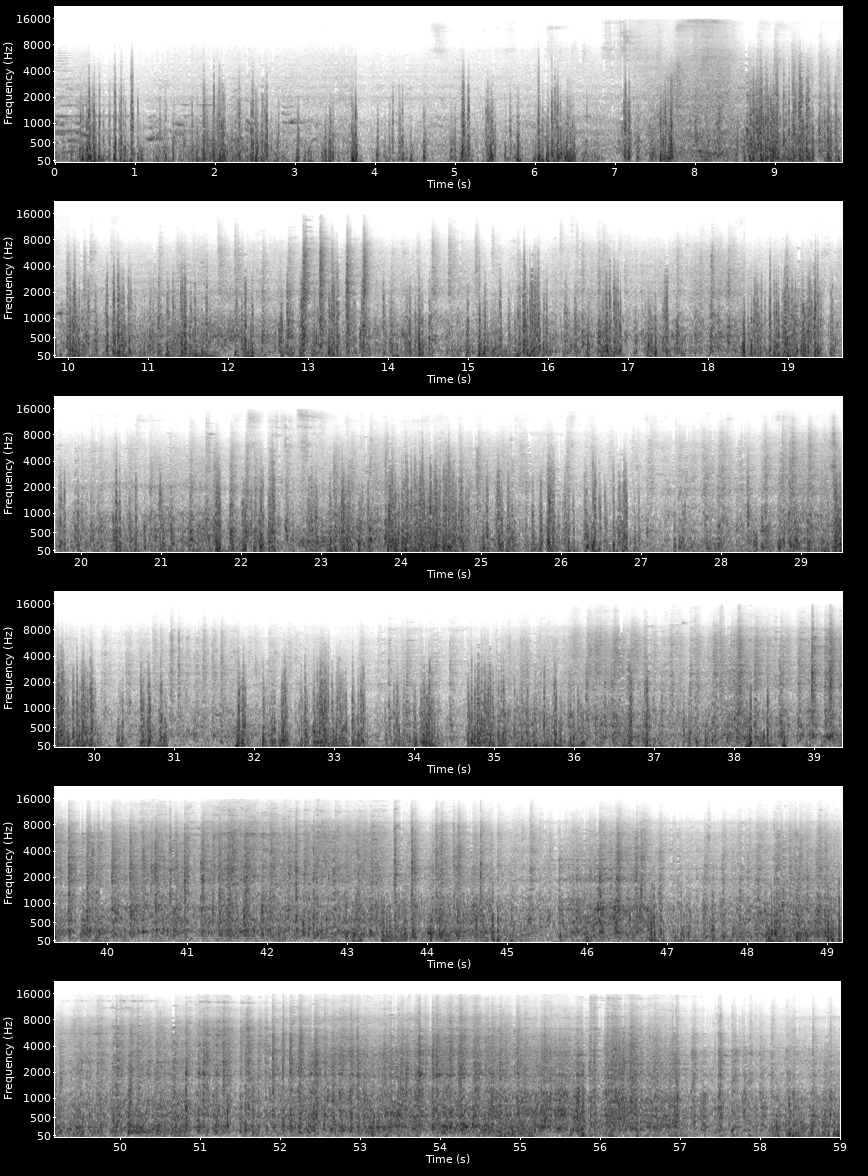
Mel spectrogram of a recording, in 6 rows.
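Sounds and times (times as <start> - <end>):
train running noise: 0.0 - 59.0
wheels clattering over rail joints: 33.5 - 59.0.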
